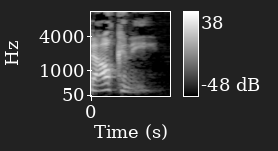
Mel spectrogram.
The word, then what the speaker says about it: balcony: Contemplate is bad enough, but balcony makes me sick." What is wrong with balcony? Well, what was wrong with it in the 19th century was that the word was witnessing a shift in stress.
